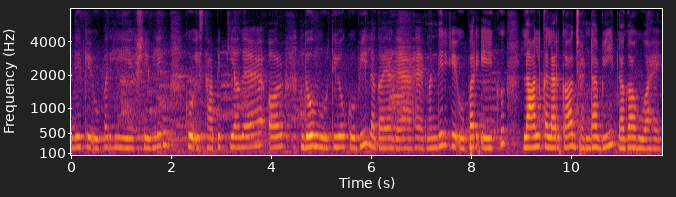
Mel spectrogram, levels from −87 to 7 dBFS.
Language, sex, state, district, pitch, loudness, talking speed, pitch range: Hindi, female, Chhattisgarh, Balrampur, 210 Hz, -19 LUFS, 150 wpm, 200-220 Hz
